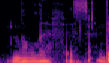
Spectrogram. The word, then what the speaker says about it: Maleficent: Maleficent. – Maleficent.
